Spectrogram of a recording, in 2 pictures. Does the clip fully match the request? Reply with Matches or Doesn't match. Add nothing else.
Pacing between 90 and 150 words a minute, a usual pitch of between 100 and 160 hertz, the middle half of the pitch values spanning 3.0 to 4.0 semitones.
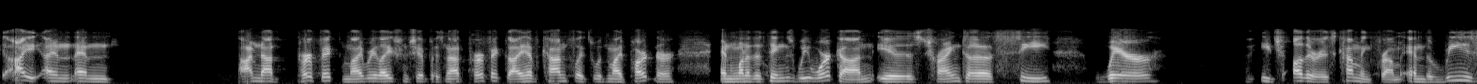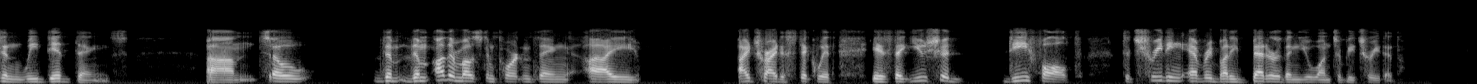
Matches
